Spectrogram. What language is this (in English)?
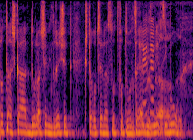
Hebrew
